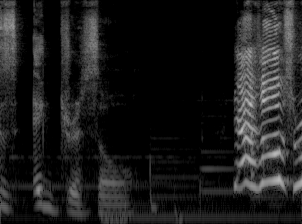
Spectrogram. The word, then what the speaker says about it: Yggdrasil: Oh, it's pronounced as Yggdrasil.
